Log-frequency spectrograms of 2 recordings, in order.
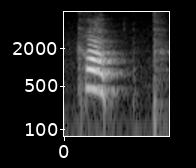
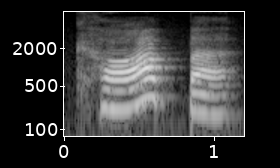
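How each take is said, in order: First: The word ends cleanly on the p sound. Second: An extra vowel sound follows the final p. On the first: "You will say, listen, k op, cop" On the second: "your kids will want to go k oppa, coppa"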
